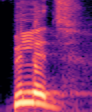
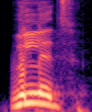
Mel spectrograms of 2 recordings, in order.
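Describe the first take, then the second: No difference in how they are said.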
